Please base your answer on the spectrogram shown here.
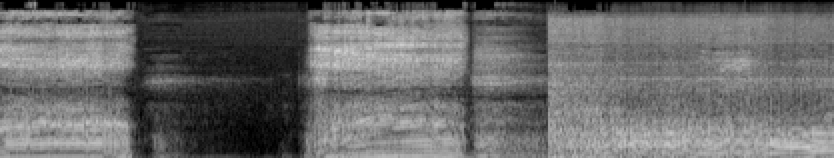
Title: Funny snoring #funnyvideo #reaction #fyp #viral #funny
